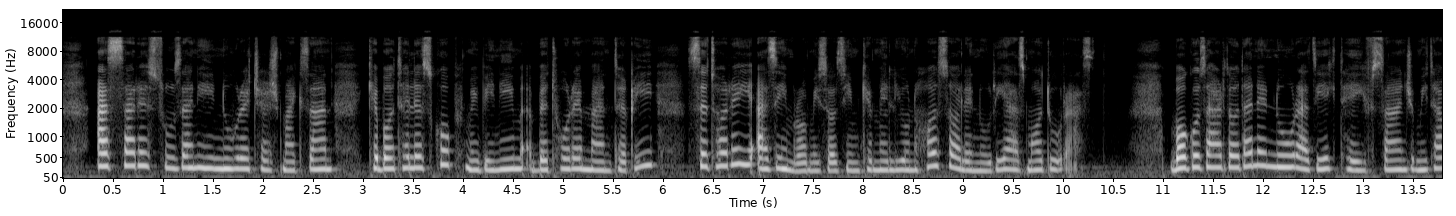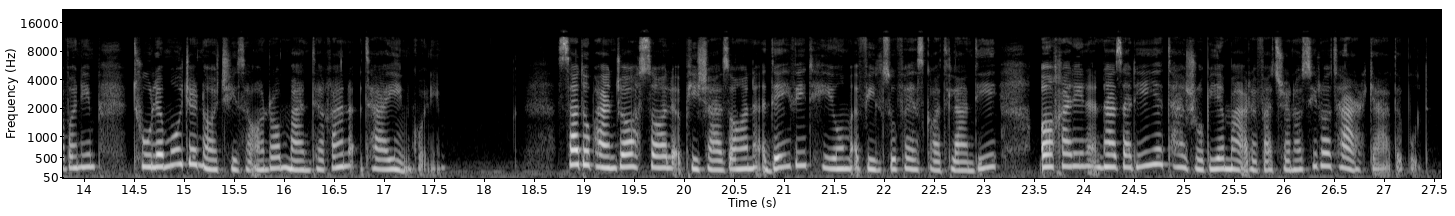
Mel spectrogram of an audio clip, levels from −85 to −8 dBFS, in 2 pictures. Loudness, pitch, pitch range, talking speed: -29 LUFS, 245 Hz, 225-285 Hz, 140 wpm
